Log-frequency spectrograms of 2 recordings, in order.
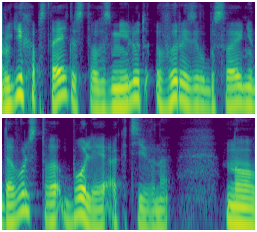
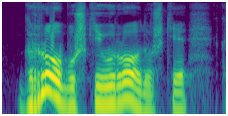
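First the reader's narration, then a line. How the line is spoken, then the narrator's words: Shouted by a bearded dwarf. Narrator (Russian): крикнул забежавший в таверну бородатый дварф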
